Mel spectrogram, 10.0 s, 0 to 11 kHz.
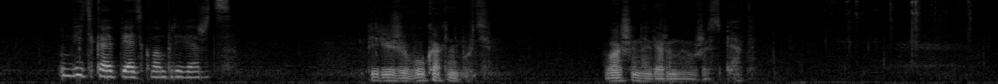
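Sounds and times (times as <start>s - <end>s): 
speech: 0.6s - 2.4s, 3.7s - 5.0s, 6.0s - 7.6s
keys jangling: 8.2s - 9.8s.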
